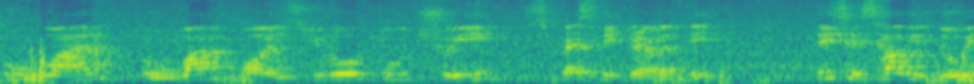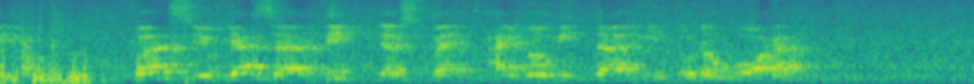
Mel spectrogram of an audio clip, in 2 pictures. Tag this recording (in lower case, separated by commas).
speech, gurgling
